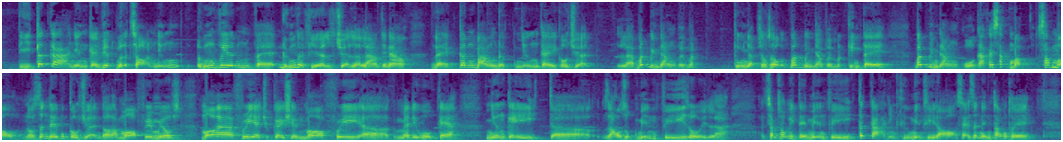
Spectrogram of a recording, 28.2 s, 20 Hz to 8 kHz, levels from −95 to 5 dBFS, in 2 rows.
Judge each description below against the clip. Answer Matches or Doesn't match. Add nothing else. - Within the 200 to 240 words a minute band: Matches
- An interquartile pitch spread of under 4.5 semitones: Doesn't match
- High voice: Matches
